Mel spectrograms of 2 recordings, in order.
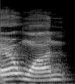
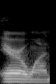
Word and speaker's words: Erewhon: Erewhon is everything Silver Lake is not.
